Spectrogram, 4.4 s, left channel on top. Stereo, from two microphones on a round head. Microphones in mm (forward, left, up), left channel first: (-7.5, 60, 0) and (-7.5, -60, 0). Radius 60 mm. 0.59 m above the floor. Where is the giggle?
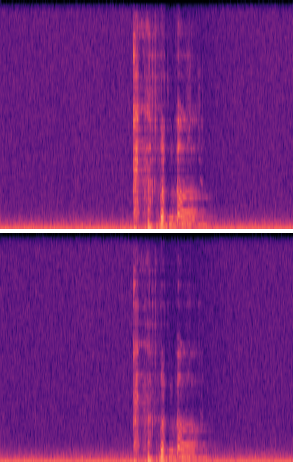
40° left (ahead or behind), 3.5 m.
